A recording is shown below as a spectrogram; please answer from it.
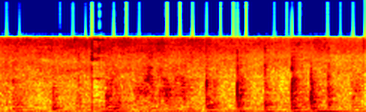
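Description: Eggplant sautés in hot oil with turmeric and chilli powder, giving a close, steady sizzle broken by repeated scraping stirs of a spoon against the pan.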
